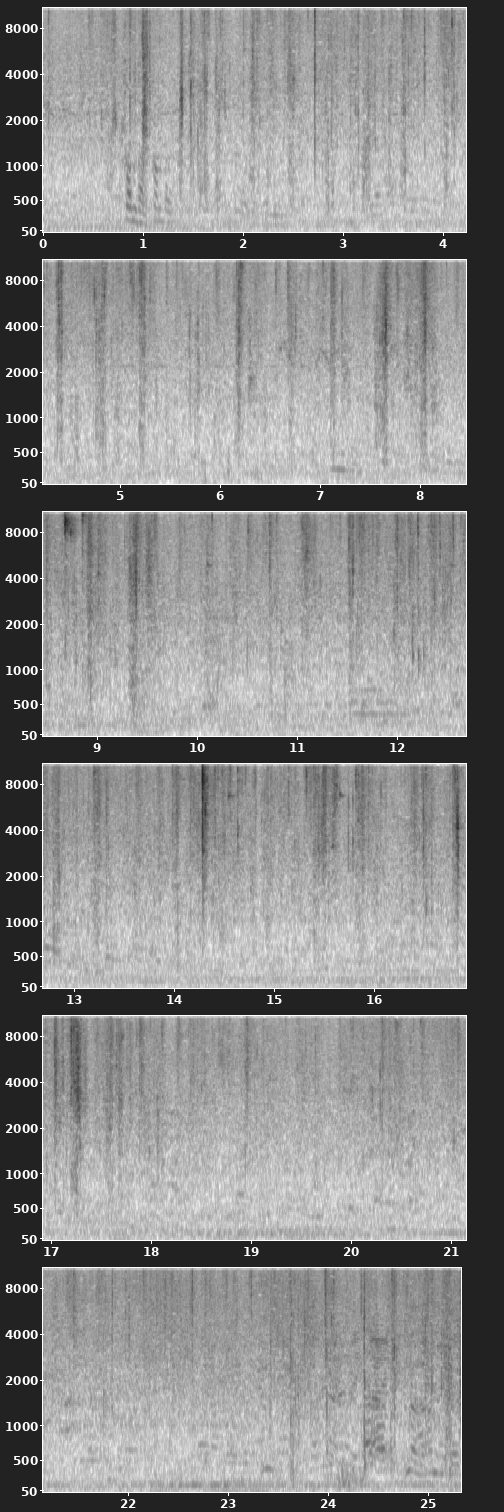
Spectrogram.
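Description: Footsteps splash on wet ground.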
